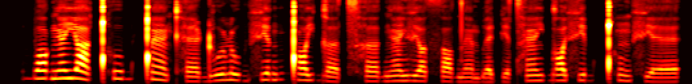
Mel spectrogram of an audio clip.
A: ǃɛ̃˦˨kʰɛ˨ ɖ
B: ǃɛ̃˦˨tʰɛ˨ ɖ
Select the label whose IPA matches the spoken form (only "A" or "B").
A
